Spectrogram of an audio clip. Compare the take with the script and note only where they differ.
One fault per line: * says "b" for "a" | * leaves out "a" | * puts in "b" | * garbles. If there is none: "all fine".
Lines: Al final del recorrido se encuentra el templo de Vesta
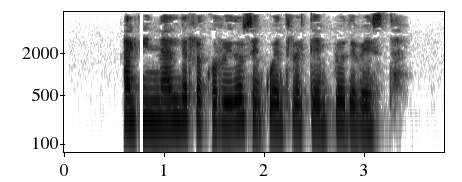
all fine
